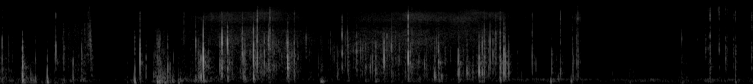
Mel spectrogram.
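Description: Long manicured nails and fingertips rub and crease the pages of an open, water-damaged glossy paper magazine lying flat on a tablecloth, then turn a crinkly page. Light scratchy ticks give way to a dense, bright burst of crinkling and crackling paper in the middle, then taper back to sparse, quiet crackles and taps.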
